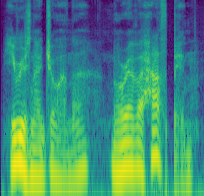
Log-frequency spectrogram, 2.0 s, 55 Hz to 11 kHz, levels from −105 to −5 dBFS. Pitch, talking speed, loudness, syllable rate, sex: 105 Hz, 235 wpm, -17 LUFS, 6.4 syllables/s, male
